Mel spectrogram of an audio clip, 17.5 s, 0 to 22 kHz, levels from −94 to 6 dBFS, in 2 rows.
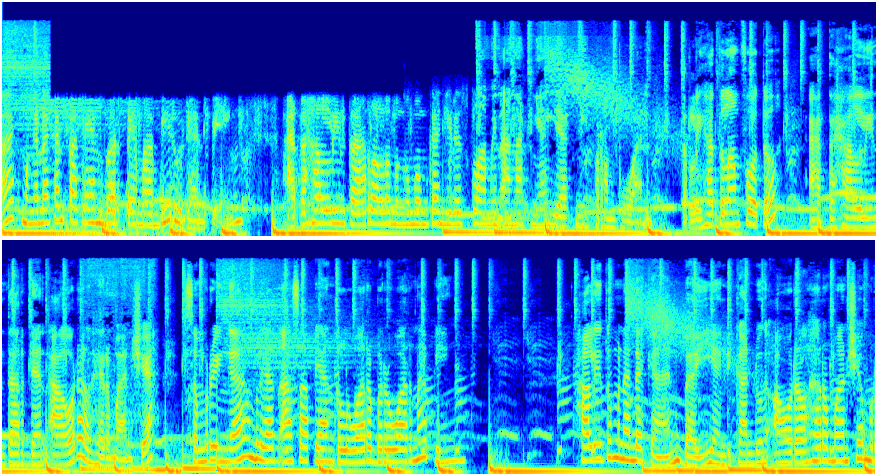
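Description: From 0.49 to 7.79 s, a call bitrate drop leaves the sound watery and cut off above 4 kHz, degraded throughout rather than gapped like packet loss.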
